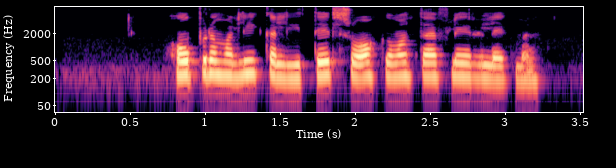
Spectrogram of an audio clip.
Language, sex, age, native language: Icelandic, female, 30-39, Icelandic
